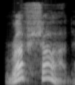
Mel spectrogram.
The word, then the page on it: roughshod: British English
